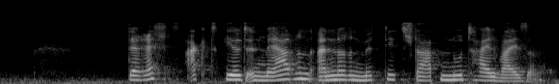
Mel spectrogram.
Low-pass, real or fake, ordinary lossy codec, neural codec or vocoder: 7.2 kHz; fake; Opus, 16 kbps; codec, 16 kHz, 4 kbps, X-Codec, HuBERT features, trained on LibriSpeech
